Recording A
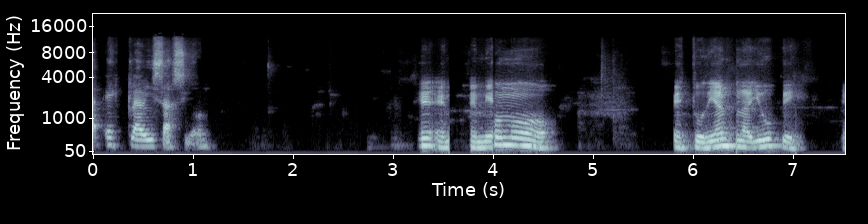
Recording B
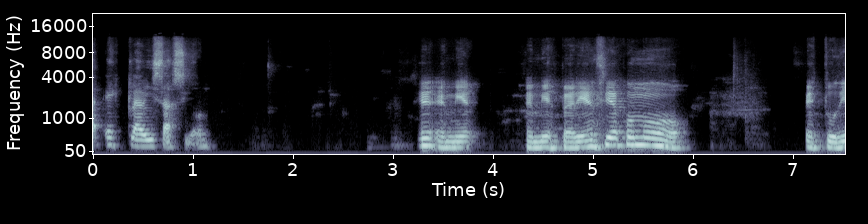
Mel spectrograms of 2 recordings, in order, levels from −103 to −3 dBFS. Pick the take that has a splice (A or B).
A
